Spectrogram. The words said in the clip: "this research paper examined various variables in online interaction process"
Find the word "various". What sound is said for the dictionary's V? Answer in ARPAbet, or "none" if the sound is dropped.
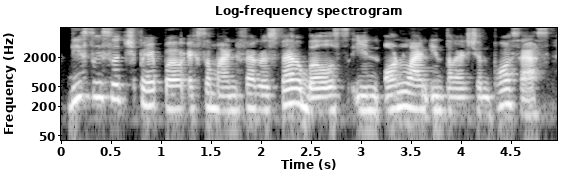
F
